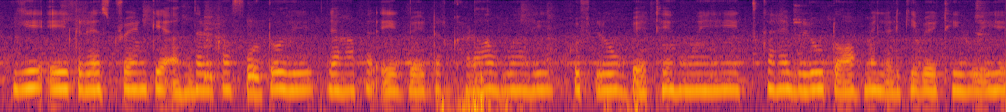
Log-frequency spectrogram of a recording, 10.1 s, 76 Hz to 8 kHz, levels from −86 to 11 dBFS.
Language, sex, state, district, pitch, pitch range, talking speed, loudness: Hindi, female, Bihar, Darbhanga, 190 Hz, 165-195 Hz, 175 wpm, -15 LUFS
